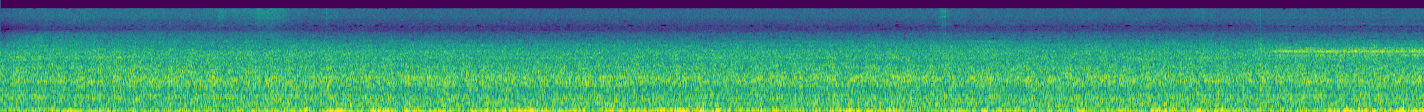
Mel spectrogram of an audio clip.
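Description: Steady background rumble with a hiss, unchanging throughout and with no music.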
